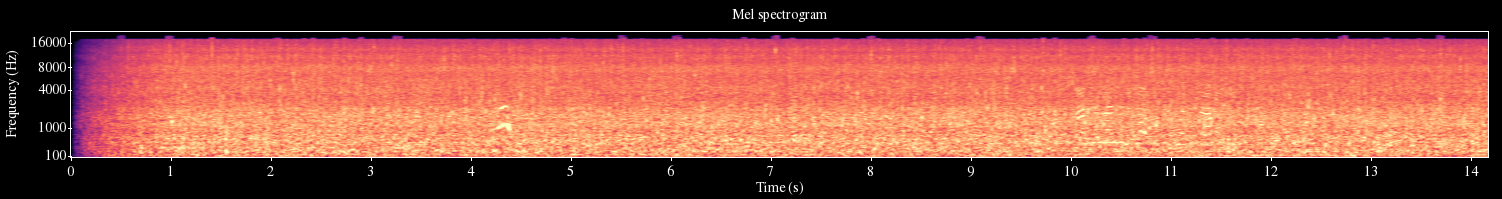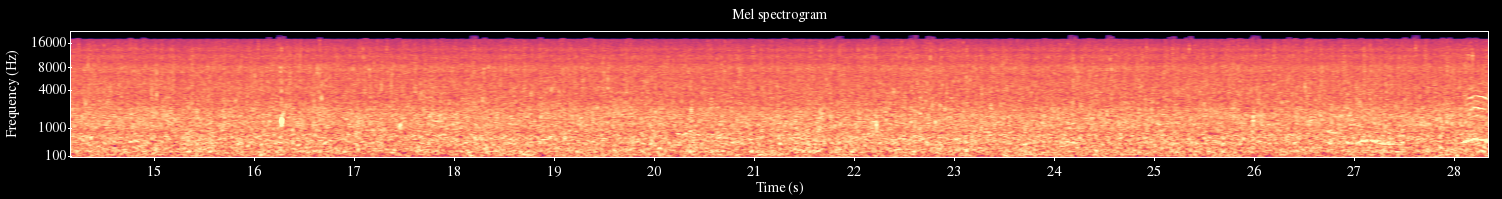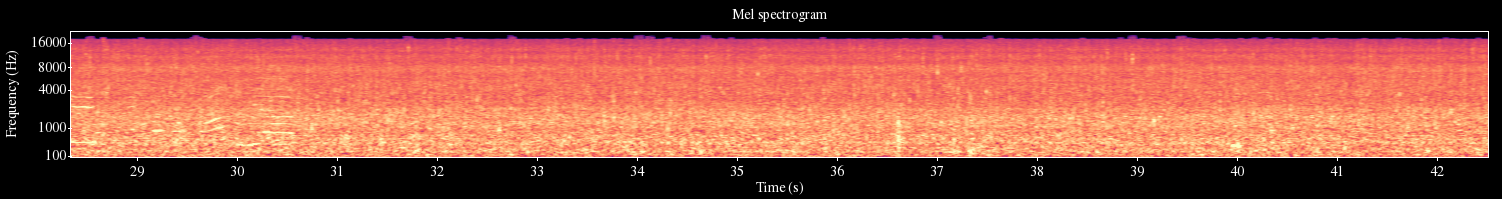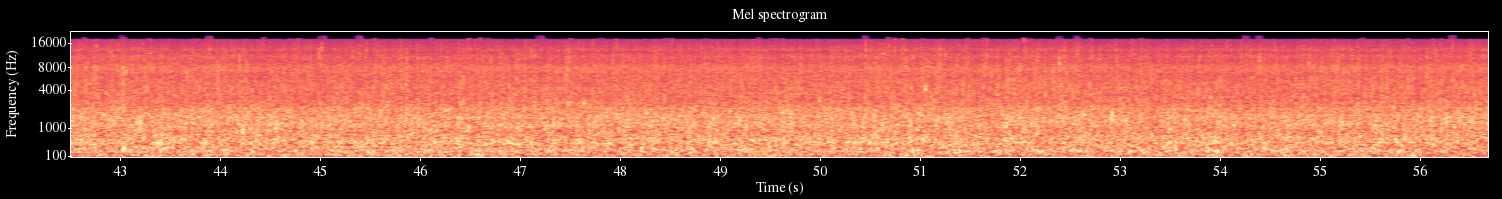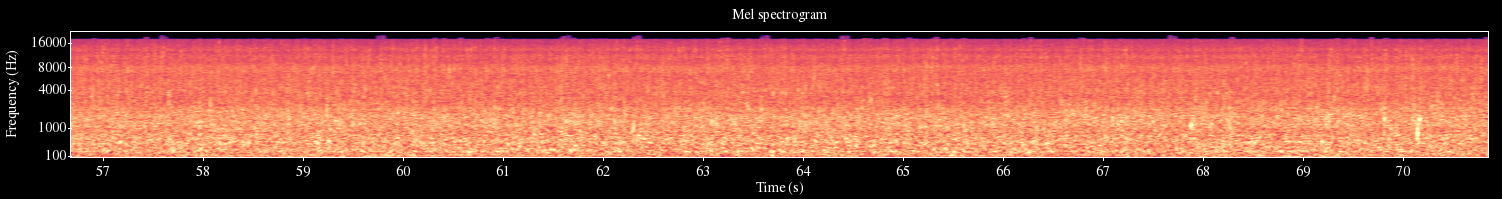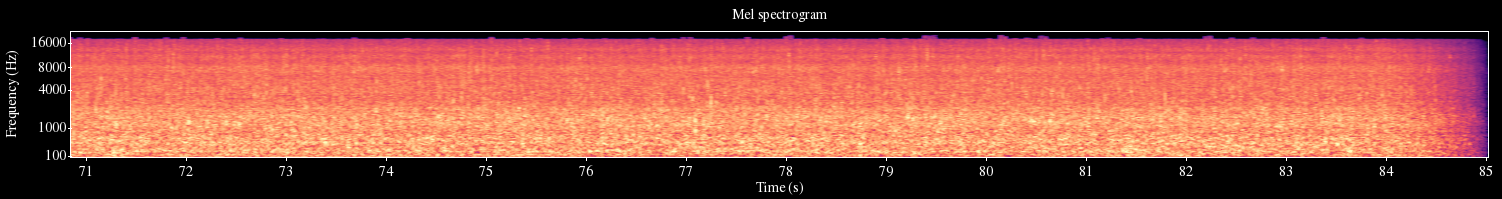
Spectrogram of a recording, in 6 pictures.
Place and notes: water sounds and children playing at a a little artificial pond in park planten un blomen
